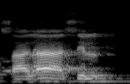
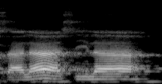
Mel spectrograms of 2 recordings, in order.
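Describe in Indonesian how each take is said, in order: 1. Kata ini berakhir dengan konsonan, vokal akhirnya dibuang. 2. Kata ini berakhir dengan vokal akhir yang dipanjangkan. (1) "itu namanya hadzf" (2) "alifnya dibaca"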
